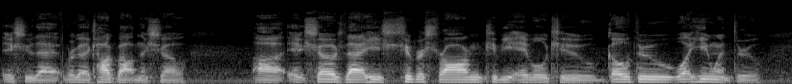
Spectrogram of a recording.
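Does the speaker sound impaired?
Yes: cleft lip and palate; one more surgery left, doing well.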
